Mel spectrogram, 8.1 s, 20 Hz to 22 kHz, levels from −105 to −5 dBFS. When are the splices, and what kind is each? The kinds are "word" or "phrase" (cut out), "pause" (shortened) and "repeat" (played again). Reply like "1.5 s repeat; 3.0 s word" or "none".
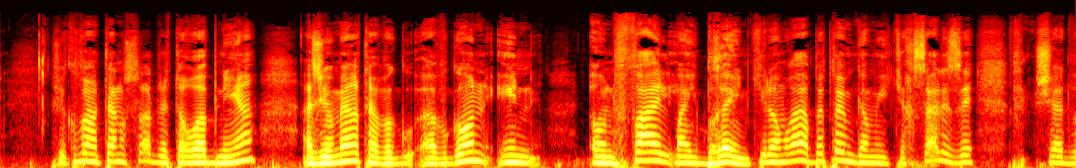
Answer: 5.1 s word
